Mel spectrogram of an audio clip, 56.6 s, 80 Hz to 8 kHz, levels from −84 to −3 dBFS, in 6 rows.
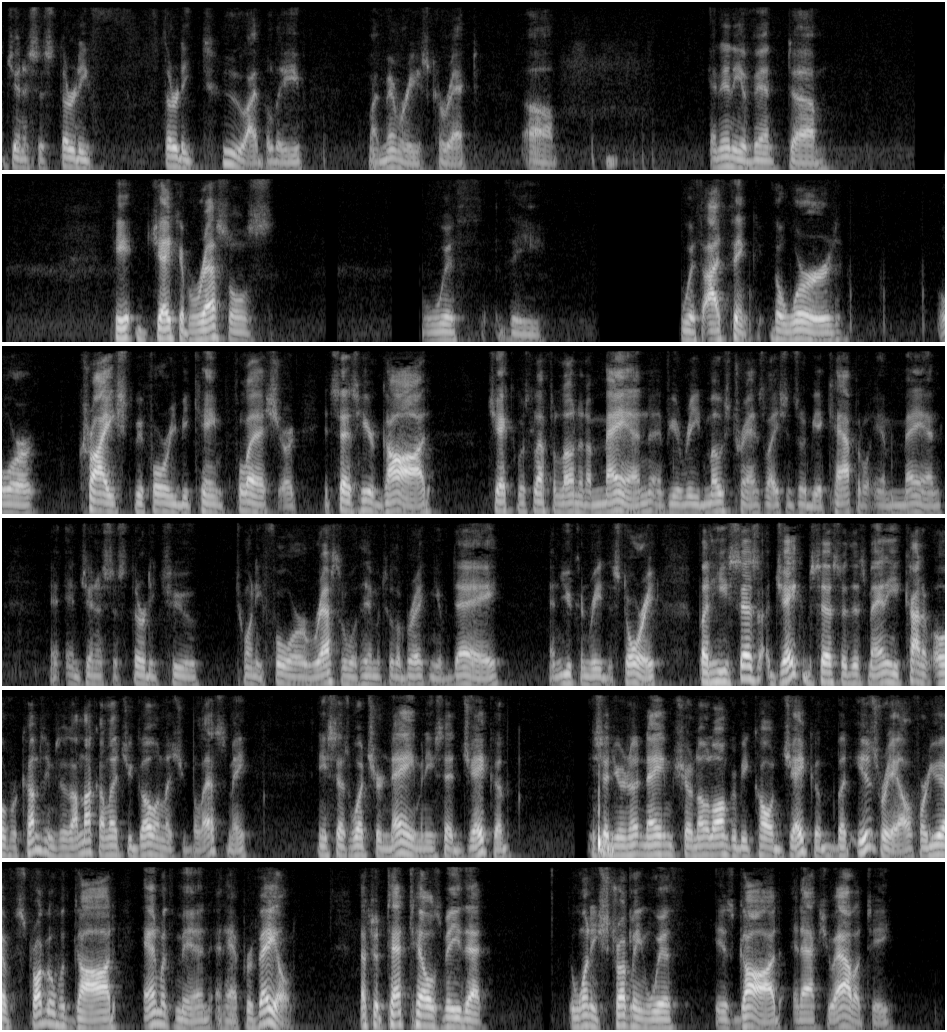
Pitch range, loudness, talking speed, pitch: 100-120 Hz, -24 LUFS, 155 wpm, 105 Hz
